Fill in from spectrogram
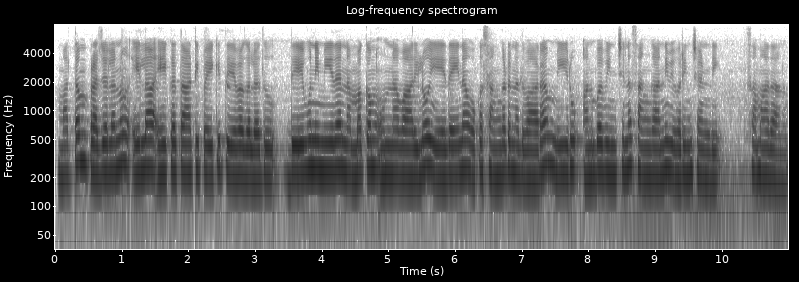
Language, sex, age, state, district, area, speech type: Telugu, female, 18-30, Telangana, Komaram Bheem, urban, spontaneous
